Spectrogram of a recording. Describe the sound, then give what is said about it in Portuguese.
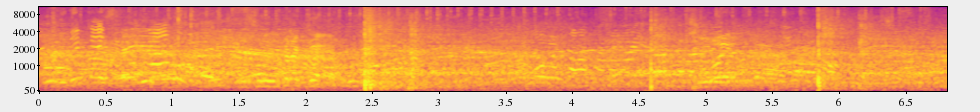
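A few sharp, booming blasts from tear gas grenades going off during a protest cut through constant loud crowd noise and shouting. “Mais bomba de gás lacrimogêneo.”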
